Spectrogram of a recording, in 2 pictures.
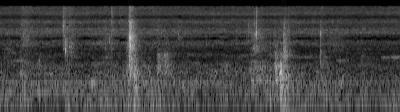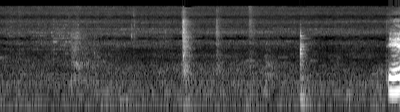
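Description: A silicone spatula stirring a pan of chunky chicken stew, giving a few scattered light knocks and scrapes against the pan over a quiet kitchen background.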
